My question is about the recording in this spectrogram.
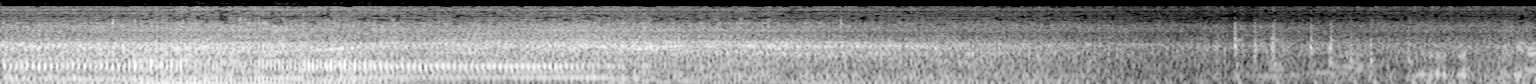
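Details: Honda Beat FI scooter that had hard starting and rough noise, after injector check, new spark plug and CVT roller housing and cleaning. It settles after a blip into a steady, even putter of about four beats a second. Normal idle.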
